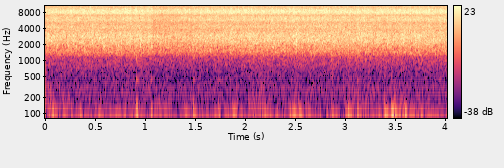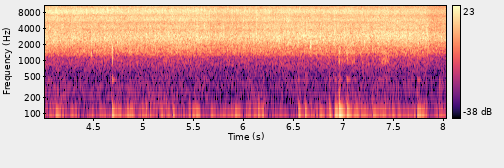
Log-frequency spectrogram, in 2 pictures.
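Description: Small waterfall spilling over a rock face into a shallow pool: a steady, even hiss of falling water, with an uneven low rumble underneath and a brief thump about seven seconds in.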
